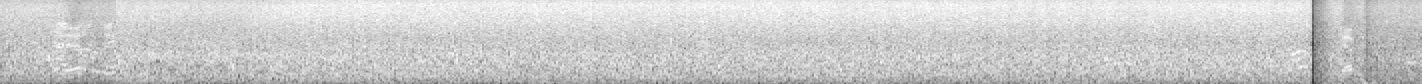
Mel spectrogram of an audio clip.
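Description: Waterfall pouring into the stream pool below it, a steady, even rushing of water. The sound cuts off abruptly about a second before the end.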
